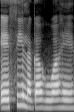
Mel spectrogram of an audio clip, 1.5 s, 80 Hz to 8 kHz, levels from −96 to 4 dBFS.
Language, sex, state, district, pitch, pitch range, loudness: Hindi, female, Bihar, Gopalganj, 205 Hz, 200-210 Hz, -15 LUFS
